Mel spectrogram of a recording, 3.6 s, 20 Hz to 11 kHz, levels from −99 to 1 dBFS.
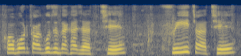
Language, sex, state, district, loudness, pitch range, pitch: Bengali, male, West Bengal, Alipurduar, -14 LUFS, 220-250 Hz, 235 Hz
